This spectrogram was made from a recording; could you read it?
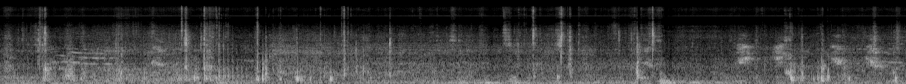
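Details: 2018 Nissan Leaf, lapel mic taped to front member under bonnet while driving: irregular sharp knocks and clunks over road rumble; new front-end knocking fault, source unconfirmed.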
